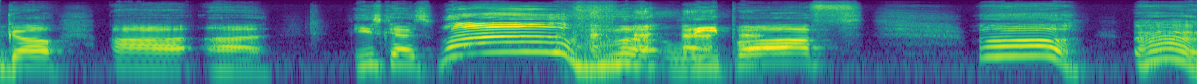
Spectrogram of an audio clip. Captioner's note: yells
